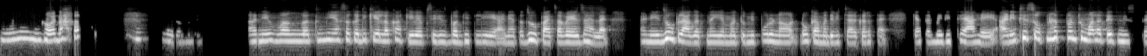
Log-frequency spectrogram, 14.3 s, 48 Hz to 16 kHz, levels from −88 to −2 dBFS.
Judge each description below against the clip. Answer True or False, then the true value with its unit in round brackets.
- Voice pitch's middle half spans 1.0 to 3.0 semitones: False (3.4 semitones)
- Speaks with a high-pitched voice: True (225 Hz)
